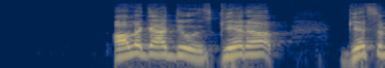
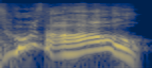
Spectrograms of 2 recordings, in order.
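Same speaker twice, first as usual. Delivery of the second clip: high, loud, drawn-out disbelief; stretched, raised-voice challenge; incredulous challenge; 6 semitones higher, 5 dB louder, much slower than usual. Acted. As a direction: throw it out as an outraged question. Incredulous at men calling women hoes.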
